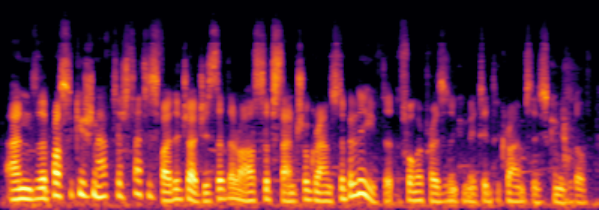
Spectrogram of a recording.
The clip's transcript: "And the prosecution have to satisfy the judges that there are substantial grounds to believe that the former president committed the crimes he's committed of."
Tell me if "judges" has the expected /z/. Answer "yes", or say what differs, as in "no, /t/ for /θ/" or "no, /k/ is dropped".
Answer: yes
